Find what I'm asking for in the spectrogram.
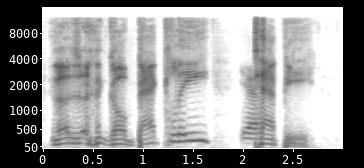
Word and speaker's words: Göbekli Tepe: Göbekli Tepe. – No, Göbekli. Göbekli Tepe.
